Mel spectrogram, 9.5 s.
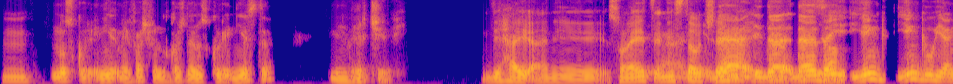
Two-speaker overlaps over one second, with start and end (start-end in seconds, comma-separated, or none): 6.4-8.5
